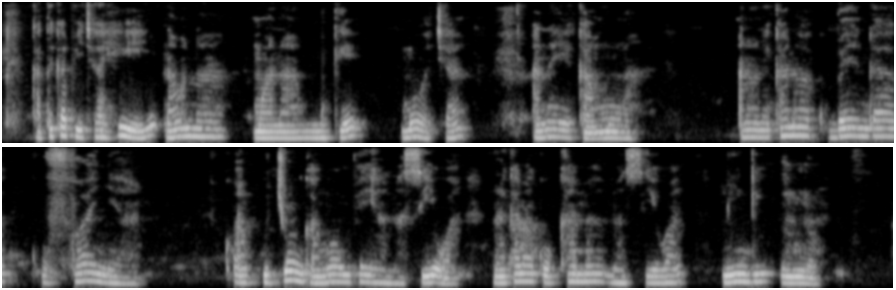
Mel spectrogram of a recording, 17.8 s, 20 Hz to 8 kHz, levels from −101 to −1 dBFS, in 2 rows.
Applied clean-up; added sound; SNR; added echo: none; none; none; none.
